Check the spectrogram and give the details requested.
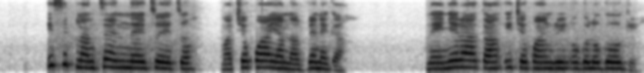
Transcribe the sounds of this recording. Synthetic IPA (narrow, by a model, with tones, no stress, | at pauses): i˦si˦pla˨n̩˨te˦˨n̩˦ne˦e˦to˦e˦to˦ | ma˨t͡ʃe˦kʷa˦ja˦na˨ve˦ne˨ɡa˨ | ne˨ɲe˦ɾa˦a˦ka˦i˦t͡ʃe˦kʷa˦n̩˦ɾi˦o˦ɡo˦lo˦ɡo˦o˦ɡe˨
